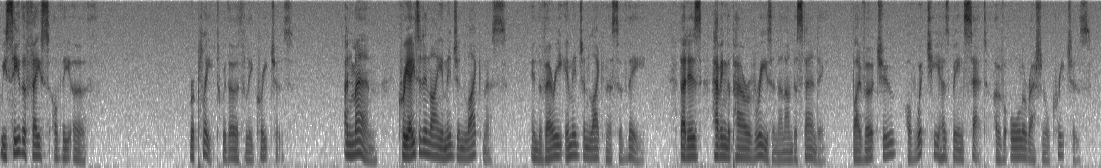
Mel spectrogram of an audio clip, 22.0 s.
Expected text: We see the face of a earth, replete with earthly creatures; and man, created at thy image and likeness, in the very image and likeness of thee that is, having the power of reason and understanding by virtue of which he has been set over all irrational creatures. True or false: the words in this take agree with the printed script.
false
